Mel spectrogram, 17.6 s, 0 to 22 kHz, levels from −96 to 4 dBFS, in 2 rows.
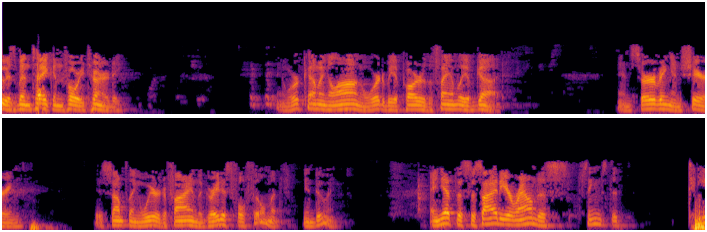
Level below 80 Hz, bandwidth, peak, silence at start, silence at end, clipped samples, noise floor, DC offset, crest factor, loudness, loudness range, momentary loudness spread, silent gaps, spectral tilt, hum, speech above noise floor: -38 dBFS; 5.4 kHz; -2 dBFS; 0 s; 0 s; under 0.1%; -68 dBFS; under 0.1%; 22 dB; -22 LUFS; 4 LU; 18 LU; 2.06-2.16 s, 2.66-2.94 s, 7.54-7.62 s, 9.65-9.92 s, 13.21-13.37 s, 13.52-13.58 s, 16.89-17.35 s; -4.5 dB/octave; none; 46 dB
